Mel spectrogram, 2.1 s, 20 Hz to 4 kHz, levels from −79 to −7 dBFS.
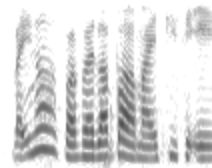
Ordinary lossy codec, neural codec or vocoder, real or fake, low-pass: none; codec, 44.1 kHz, 7.8 kbps, DAC; fake; 3.6 kHz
